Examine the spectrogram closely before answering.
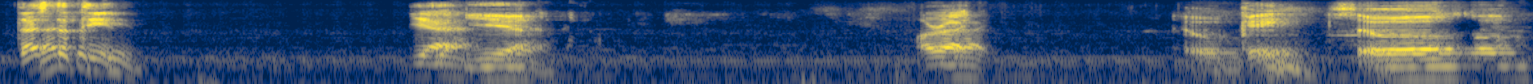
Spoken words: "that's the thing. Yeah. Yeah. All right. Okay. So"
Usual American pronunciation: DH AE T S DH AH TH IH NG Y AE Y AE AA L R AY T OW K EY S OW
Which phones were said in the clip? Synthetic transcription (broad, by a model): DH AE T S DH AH T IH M Y AE Y AE AA L R AY T OW K EY S OW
